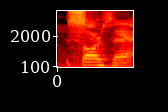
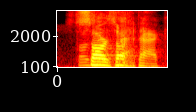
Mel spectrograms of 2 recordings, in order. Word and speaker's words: Sarthak: Sarzak. SARS Zach? Star Fox? Yeah. SARS Zach? Yeah. Like the, Spell it out. Like What, the like disease? the disease? SARS? No. It's S-A-R-T like Thomas, H-A-K. Sarthak.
